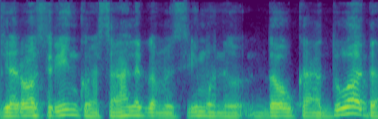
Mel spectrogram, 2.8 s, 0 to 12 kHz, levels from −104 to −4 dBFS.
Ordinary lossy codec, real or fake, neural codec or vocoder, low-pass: Opus, 24 kbps; fake; codec, 24 kHz, 3 kbps, HILCodec; 10.8 kHz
